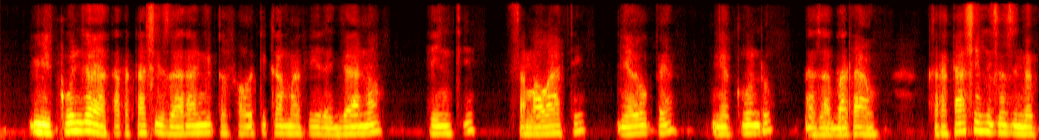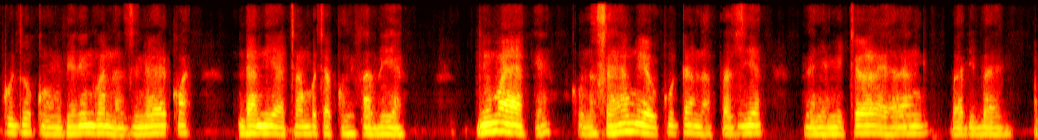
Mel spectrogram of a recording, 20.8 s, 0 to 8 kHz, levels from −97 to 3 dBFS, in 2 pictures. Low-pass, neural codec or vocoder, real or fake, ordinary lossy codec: 7.2 kHz; codec, 16 kHz, 2 kbps, FreqCodec, smaller model; fake; AAC, 32 kbps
